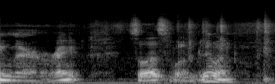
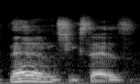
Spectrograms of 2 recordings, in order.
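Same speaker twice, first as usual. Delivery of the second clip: usual speaking voice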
